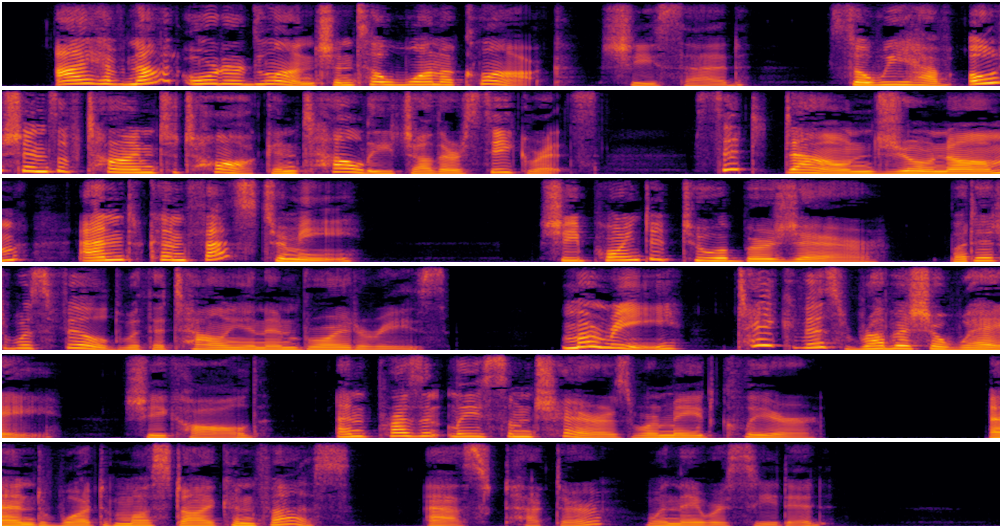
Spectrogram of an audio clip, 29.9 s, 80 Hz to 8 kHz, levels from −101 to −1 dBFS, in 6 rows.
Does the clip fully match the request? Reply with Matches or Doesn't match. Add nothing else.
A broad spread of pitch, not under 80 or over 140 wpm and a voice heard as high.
Matches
